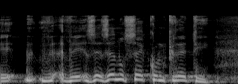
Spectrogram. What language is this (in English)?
Hebrew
